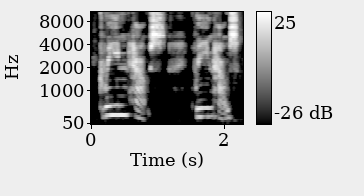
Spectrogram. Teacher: The stress falls on the word green.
